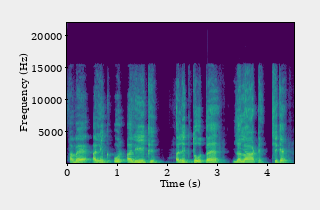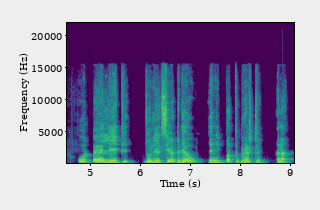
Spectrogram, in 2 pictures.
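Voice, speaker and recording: Expressive and high, with a darkish tone, this male teacher's voice carries a spoken grammar lesson on Hindi vocabulary. He works patiently through paired words, stretching out the contrasts and frequently asking "ठीक है" to check on his students.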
